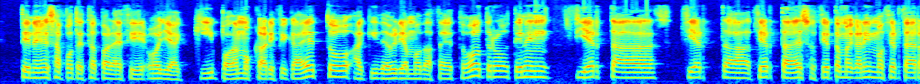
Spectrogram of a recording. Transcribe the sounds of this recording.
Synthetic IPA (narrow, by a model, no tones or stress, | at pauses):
t̪je̞neŋe̞sapo̞t̪e̞st̪apaɾaðe̞θiɾo̞ʝe̞akipo̞ðe̞mo̞hklaɾifikaɾe̞st̪o̞akiðe̞βeɾiamo̞zðaθe̞ɾest̪oo̞t̪ɾo̞t̪je̞nẽ̞ŋθje̞ɾt̪aθje̞ɾt̪aθje̞ɾt̪ae̞soθje̞ɾt̪o̞me̞kanĩɦmoθjeɾt̪aer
